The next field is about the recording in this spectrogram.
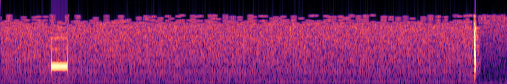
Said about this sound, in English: I just tried the number. I got the voicemail.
